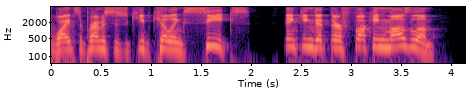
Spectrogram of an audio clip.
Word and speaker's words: Sikh: why were the Sikh communities the ones that got fucking harmed the most in certain circumstances? They're not Muslim. Pronounced it like sick, bro.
